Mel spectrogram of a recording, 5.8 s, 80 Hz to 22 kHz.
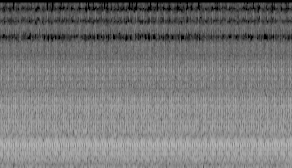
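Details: Honda Odyssey 2012 at steady idle: a fast, even rattle around three per second, constant throughout; owner asks what needs fixing, engine rattle with no cause pinned down yet.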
